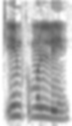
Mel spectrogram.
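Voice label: "kimkmul" ergative, Archi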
